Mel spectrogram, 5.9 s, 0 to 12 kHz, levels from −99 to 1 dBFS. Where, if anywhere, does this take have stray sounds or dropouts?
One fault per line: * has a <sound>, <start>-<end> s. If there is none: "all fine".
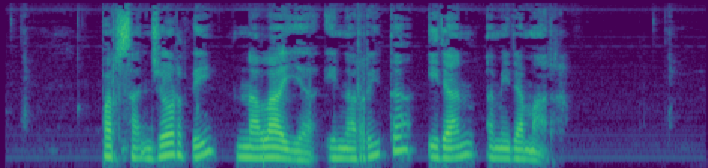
all fine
